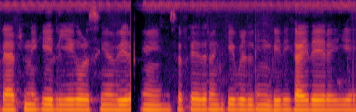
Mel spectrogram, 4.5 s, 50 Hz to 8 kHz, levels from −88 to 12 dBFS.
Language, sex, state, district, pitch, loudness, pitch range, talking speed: Hindi, male, Uttar Pradesh, Shamli, 130 Hz, -17 LUFS, 125-130 Hz, 175 wpm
